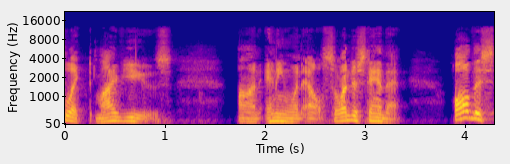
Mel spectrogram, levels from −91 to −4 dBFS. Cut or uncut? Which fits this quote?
uncut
